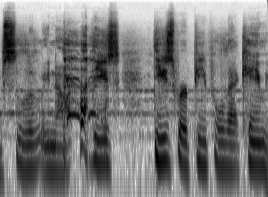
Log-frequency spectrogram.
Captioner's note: laughs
